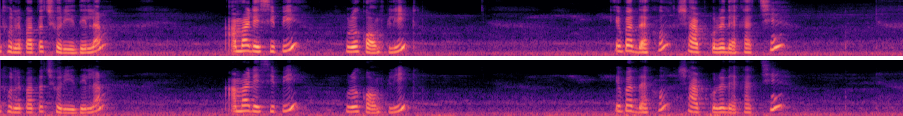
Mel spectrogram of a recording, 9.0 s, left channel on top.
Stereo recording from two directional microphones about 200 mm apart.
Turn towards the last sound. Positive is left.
turn(degrees=10)  # may be behind; listen again after turning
